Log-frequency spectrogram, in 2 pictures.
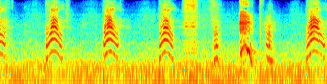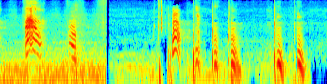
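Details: Kitten meowing indoors: a run of short, arched, high meows about once a second, then, after a brief pause, a quicker burst of shorter clipped meows, over a low room hum.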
